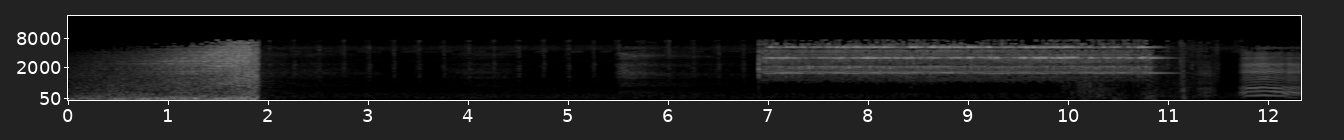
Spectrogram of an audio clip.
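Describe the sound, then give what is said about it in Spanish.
An alarm clock rings with a shrill, steady electronic tone for about four seconds, then cuts off abruptly. “¿qué hora es? ¿Para qué has puesto el despertador?”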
